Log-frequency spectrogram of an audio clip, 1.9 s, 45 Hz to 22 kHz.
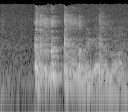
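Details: Short run of harsh, loose coughs with voice mixed in, from a youth who says he is 15 while being told to stop smoking; he denies smoking.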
